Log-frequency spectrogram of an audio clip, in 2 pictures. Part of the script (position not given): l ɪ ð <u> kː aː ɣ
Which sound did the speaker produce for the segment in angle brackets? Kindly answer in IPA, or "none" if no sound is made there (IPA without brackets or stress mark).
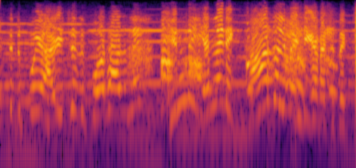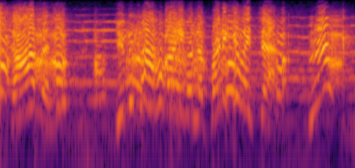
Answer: ɯ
